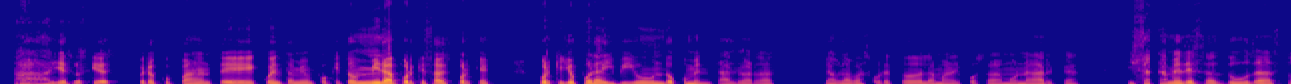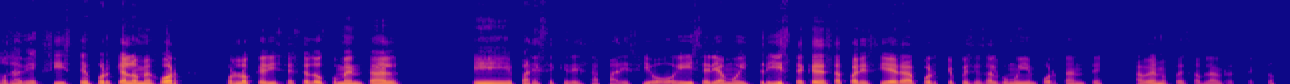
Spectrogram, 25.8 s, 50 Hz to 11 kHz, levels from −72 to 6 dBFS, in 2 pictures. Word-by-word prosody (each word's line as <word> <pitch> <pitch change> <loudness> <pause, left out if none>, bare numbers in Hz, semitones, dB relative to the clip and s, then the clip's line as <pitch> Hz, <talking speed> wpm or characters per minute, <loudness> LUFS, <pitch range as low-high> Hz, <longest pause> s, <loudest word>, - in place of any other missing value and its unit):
Ay, 160 +4 -6
eso 140 +2 -3
sí 145 +1 -6
es 145 0 +1 0.2
preocupante. 125 - -2
Cuéntame 150 +3 -1
un 145 - -6
poquito. 145 +1 -2
Mira, 150 +2 +9
porque, 135 -2 +4
¿sabes 155 +6 +3
por 130 -7 -1
qué? 135 +5 -8 0.4
Porque 135 +1 +3
yo 180 - +6
por 215 +3 +3
ahí 175 -3 +3
vi 150 -1 -8
un 145 0 +1
documental, 95 -7 -3
¿verdad?, 95 +2 -11 0.5
que - - -16
hablaba 100 +4 -8
sobre 100 -3 -14
todo 105 +1 -7
de 110 - -5
la 105 -2 -8
mariposa 100 0 -12
monarca 115 +3 -9 0.5
y 110 - -12
sácame 135 +3 -1
de 130 - +3
esas 130 -2 -5
dudas, 125 0 -3
¿todavía 140 +4 -6
existe? 160 +4 -3
Porque, 145 -5 +1
a - - +10
lo 120 -1 +6
mejor 125 - +5 0.4
por 120 -1 -4
lo 120 -1 +3
que 125 - 0
dice 130 +4 -3
ese 150 0 -3
documental, 125 -1 +2 0.7
eh, 110 -3 +3
parece 100 +3 -8
que 115 - -14
desapareció, 90 -9 -9
y 135 -1 0
sería 130 0 -1
muy 170 0 -5
triste 175 - -2
que 135 - +4
desapareciera 120 - +2
porque, 125 +3 -6
pues, 120 0 -10
es 120 +2 -13
algo 125 0 -7
muy 130 0 -5
importante. 110 -2 -10 0.3
A 95 - -9
ver, 105 +1 -2
¿me 105 - -5
puedes 120 +3 -15
hablar 110 0 -12
al 115 - -14
respecto? - - -25
125 Hz, 160 wpm, -26 LUFS, 110-145 Hz, 0.7 s, a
